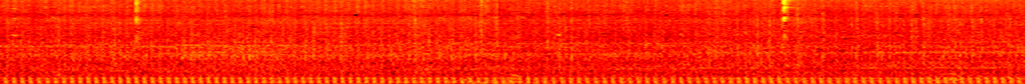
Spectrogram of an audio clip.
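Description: Small motorcycle engine running steadily under way, with an even, fast firing pulse and a few sharp clicks.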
